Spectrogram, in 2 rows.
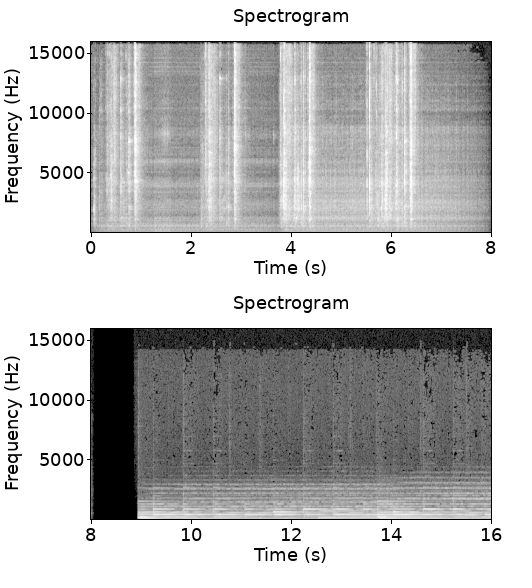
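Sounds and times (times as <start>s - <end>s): slide mechanism clacking: 0.0s - 1.1s
projector fan motor humming: 0.0s - 8.0s.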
